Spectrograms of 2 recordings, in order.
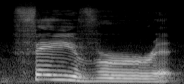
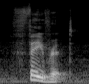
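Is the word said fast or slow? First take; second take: slow; fast. First: The word is said slowly. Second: The word is said quickly. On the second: "then fast"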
